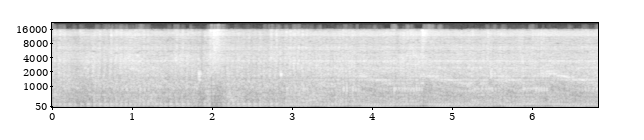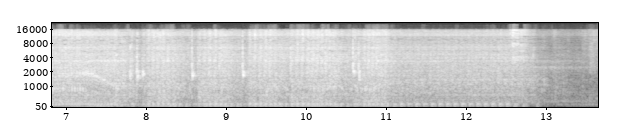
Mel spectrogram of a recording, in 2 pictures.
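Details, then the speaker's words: Scooter at idle: uneven knock about three or four times a second with a metallic jingle, then cuts off; knocking and jingling noise, something loose in the drive suspected. "jadi suaranya seperti itu ya Ada suara aneh bunyi deakdagdak kemudian suara kemerincing"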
